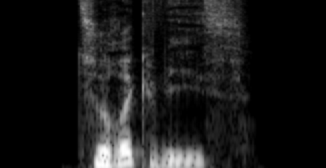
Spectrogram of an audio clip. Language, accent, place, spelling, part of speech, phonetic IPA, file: German, Germany, Berlin, zurückwies, verb, [t͡suˈʁʏkˌviːs], De-zurückwies.ogg
- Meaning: first/third-person singular dependent preterite of zurückweisen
